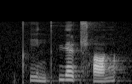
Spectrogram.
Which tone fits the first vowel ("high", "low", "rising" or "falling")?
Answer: low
